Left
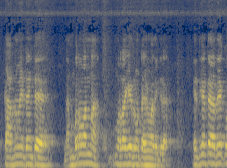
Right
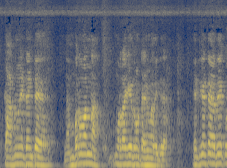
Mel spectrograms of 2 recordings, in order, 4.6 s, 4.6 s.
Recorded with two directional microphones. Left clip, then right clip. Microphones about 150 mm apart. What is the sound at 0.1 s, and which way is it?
A man's voice, 20° left (ahead or behind).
